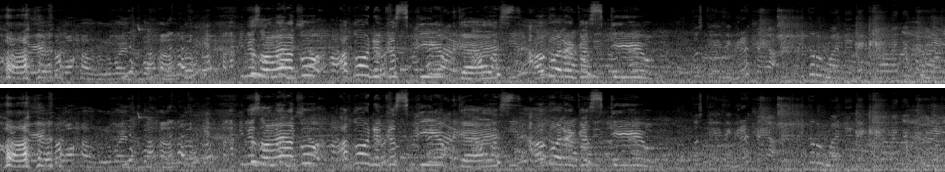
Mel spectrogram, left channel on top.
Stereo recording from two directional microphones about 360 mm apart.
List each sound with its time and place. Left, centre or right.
0.0 s chatter: right
1.6 s speech: centre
